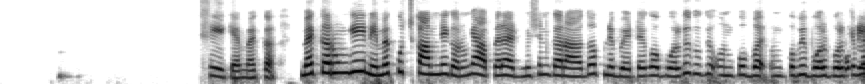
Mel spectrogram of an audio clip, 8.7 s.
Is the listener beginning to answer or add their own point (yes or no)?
yes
